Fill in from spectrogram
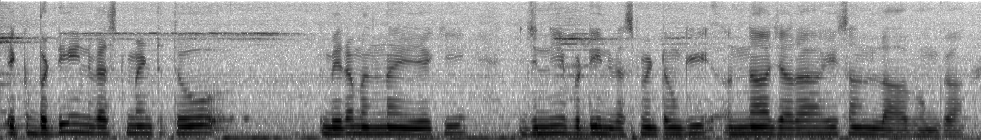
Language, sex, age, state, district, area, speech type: Punjabi, male, 18-30, Punjab, Kapurthala, rural, spontaneous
